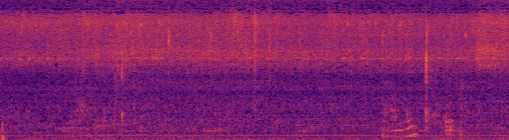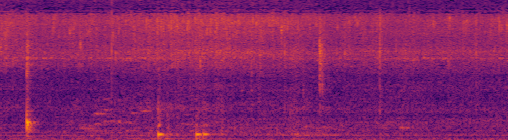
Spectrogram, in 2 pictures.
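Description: Onion frying with turmeric and salt gives a continuous, even sizzle close by, broken by a few small clinks and stirring knocks, with no talking.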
